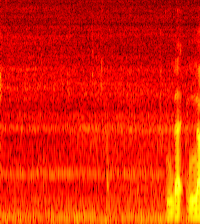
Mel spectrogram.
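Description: Steady low hum with a faint wash of water: submersible pond pumps running and a garden hose pouring in while a muddy pond is flushed out, fresh water going in and dirty water being pumped out.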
